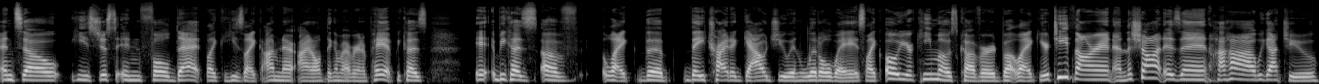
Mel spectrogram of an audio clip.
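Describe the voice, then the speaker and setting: A woman with a normal speaking voice talks at a moderate pace and medium pitch, with ordinary pitch variation. The recording is very clean, dry and close, with no echo and a silent background. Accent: American. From US South. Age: 30s. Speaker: writer and personal finance author. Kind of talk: casual chat.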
